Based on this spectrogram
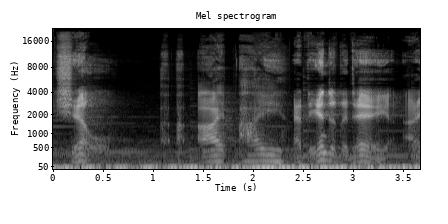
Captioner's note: stutters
